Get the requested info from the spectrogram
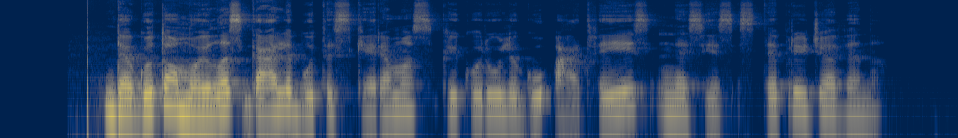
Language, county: Lithuanian, Alytus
